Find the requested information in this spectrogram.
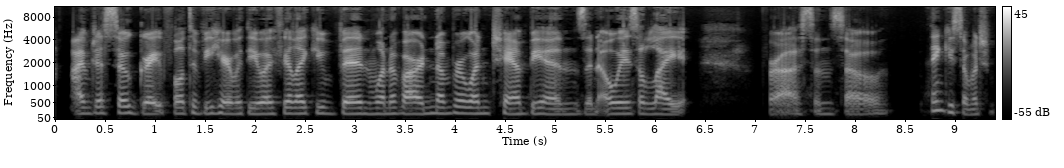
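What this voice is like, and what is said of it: Voice of someone with a cold. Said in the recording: “I think ... might have a little bit of a cold ... I have a cold.”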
